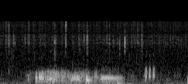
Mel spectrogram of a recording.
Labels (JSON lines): {"label": "biophony, growl", "recorder": "SoundTrap 600 or HydroMoth"}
